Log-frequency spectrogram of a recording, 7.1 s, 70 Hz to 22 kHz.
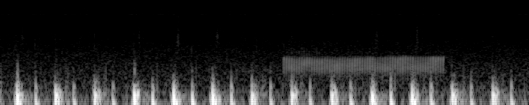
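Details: Rapid heartbeat after taking stimulants: strong, regular thumping roughly 110 to 115 beats a minute with a steady faint hum and a brief tone partway through.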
